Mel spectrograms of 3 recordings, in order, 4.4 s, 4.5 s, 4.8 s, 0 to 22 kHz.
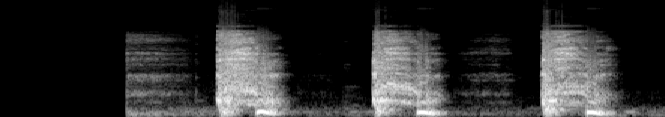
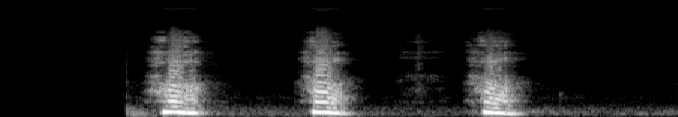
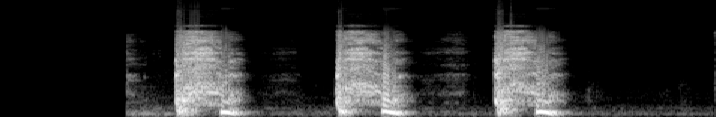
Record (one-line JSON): {"cough_length": "4.4 s", "cough_amplitude": 29965, "cough_signal_mean_std_ratio": 0.48, "exhalation_length": "4.5 s", "exhalation_amplitude": 27819, "exhalation_signal_mean_std_ratio": 0.36, "three_cough_length": "4.8 s", "three_cough_amplitude": 29063, "three_cough_signal_mean_std_ratio": 0.45, "survey_phase": "beta (2021-08-13 to 2022-03-07)", "age": "65+", "gender": "Male", "wearing_mask": "No", "symptom_cough_any": true, "symptom_runny_or_blocked_nose": true, "symptom_onset": "13 days", "smoker_status": "Never smoked", "respiratory_condition_asthma": false, "respiratory_condition_other": false, "recruitment_source": "REACT", "submission_delay": "3 days", "covid_test_result": "Negative", "covid_test_method": "RT-qPCR", "influenza_a_test_result": "Negative", "influenza_b_test_result": "Negative"}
